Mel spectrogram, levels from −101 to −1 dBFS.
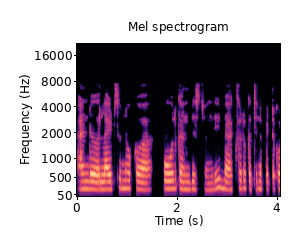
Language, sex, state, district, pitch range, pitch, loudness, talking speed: Telugu, female, Andhra Pradesh, Visakhapatnam, 190-210 Hz, 200 Hz, -22 LUFS, 175 wpm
